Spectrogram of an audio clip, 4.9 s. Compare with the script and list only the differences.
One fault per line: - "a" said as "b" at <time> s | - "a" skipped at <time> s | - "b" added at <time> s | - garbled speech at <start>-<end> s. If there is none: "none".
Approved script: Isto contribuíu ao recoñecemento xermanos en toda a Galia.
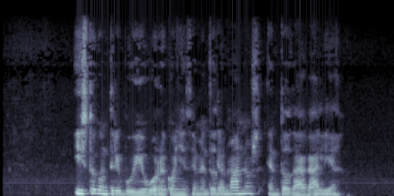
none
